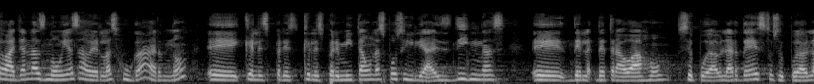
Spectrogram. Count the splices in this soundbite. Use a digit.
1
